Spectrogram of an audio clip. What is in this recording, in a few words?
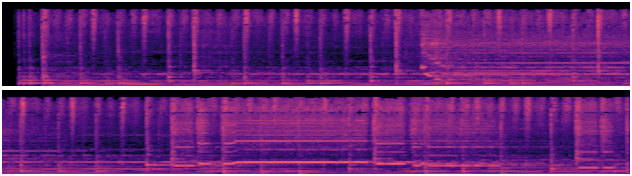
Native American Flute; SpiritWinds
